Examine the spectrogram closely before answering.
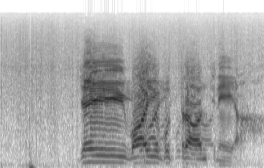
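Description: A man sings loudly and with feeling, close by.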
